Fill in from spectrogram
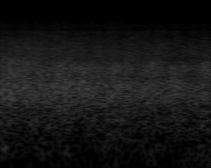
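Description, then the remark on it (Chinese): A church audience claps steadily to welcome a parent-child dance troupe, a dense, continuous patter of many hands at an even, moderate loudness throughout, with no voices. “继续的拍手哈，继续的拍手。”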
